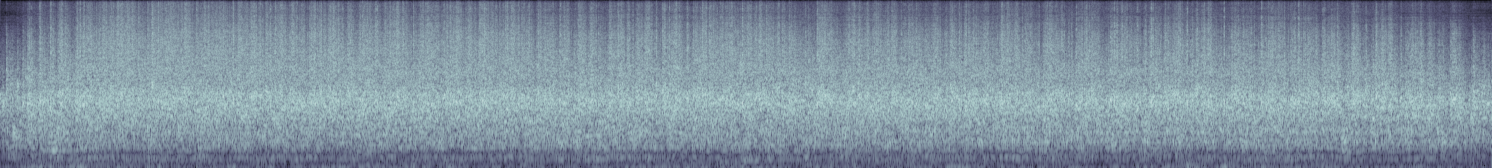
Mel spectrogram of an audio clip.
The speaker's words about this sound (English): let's give them a round of applause as well for supporting us here at Academy.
